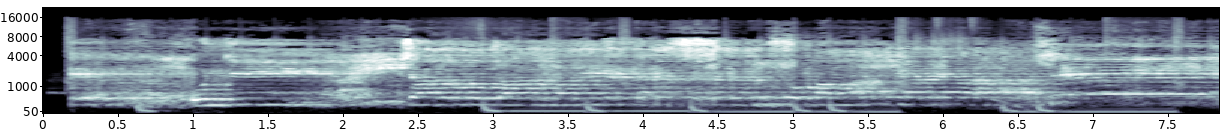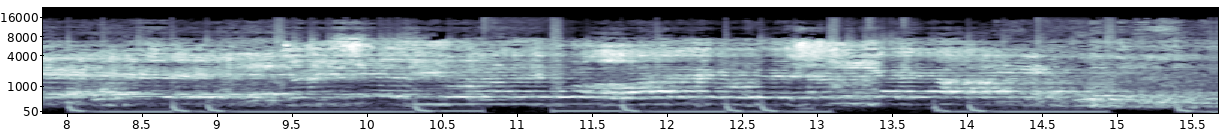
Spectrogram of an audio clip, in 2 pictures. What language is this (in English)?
Romanian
